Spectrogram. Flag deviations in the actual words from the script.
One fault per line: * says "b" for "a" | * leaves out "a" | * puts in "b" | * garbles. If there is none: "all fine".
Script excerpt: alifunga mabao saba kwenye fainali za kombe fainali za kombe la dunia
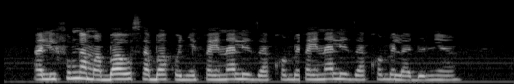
all fine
